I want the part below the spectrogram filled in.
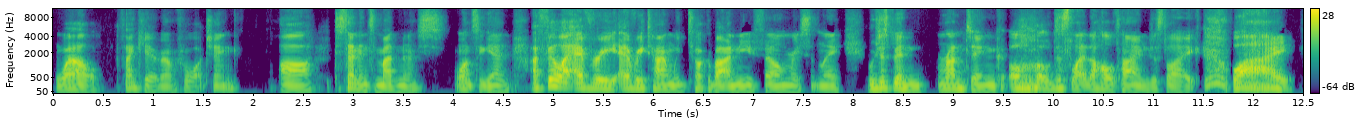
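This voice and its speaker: A man's voice: fairly low pitch, moderate pace, fairly bright tone. A young man, co-hosting a film podcast in a rambling, self-correcting way. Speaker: podcast co-host. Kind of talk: casual chat.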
